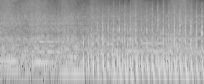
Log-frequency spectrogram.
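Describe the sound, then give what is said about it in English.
Helicopters roar in to shoot at a crowd herded into a kill zone, the rumble swelling into a loud, rapid rotor chop after about a second, steady thudding pulses filling the soundscape with no voices. “And then the helicopters come in and start shooting at them.”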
